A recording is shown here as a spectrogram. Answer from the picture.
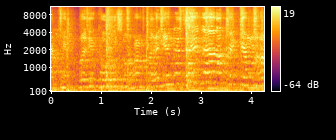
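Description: Live rock band playing: a male lead vocal over electric guitar and a drum kit keeping a steady beat.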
